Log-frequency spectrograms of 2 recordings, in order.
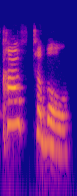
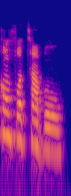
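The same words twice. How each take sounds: First: The O and R are left silent. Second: The O and R are pronounced fully. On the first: The speaker calls it right. "It's comfortable. The O and R are silent" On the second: The speaker calls it wrong. "It's not comfortable"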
